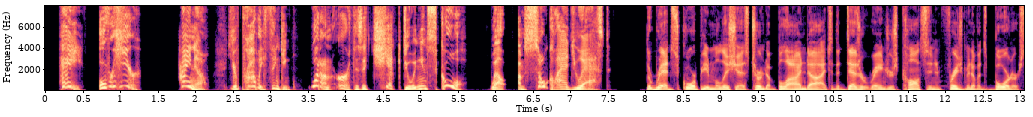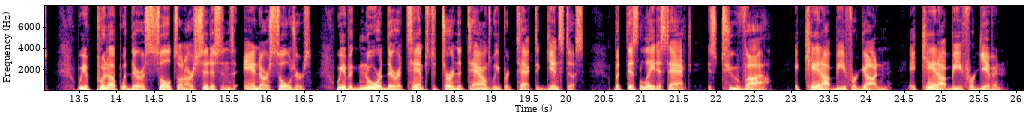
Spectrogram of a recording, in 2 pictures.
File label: Character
